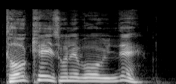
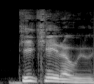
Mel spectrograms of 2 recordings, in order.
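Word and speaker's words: 더K손해보험: 아, 더 K 손해보험인데 DK라고 읽으셔가지고 어, 예, 네.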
